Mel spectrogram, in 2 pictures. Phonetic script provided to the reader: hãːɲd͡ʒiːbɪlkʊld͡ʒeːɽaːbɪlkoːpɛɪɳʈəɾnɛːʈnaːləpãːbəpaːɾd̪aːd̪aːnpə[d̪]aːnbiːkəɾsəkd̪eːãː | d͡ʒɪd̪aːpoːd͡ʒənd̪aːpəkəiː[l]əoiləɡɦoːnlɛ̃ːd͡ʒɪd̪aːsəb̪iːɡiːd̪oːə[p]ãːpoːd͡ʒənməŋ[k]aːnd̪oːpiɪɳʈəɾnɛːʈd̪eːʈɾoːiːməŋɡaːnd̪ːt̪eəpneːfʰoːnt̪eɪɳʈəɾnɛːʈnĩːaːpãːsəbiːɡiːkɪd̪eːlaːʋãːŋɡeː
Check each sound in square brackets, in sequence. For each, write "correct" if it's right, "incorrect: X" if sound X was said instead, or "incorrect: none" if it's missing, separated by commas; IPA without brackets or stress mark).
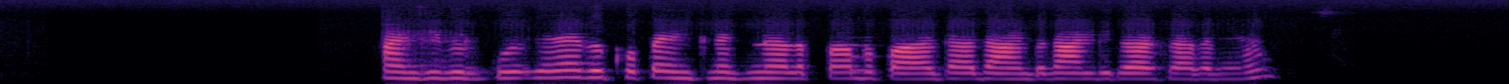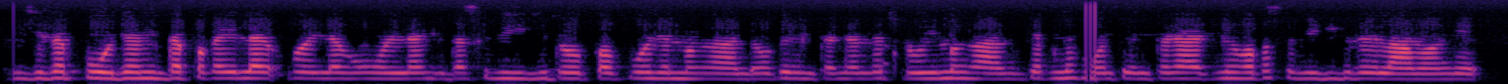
correct, correct, correct, incorrect: ɡ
